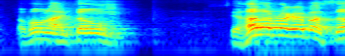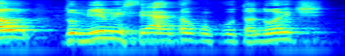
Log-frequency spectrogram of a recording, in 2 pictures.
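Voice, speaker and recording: There is audible room echo as a man speaks at high pitch with lively intonation and a fairly quick pace. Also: big swings in loudness. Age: 50s. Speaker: pastor and podcast host. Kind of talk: casual chat. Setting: live-streamed church podcast.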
